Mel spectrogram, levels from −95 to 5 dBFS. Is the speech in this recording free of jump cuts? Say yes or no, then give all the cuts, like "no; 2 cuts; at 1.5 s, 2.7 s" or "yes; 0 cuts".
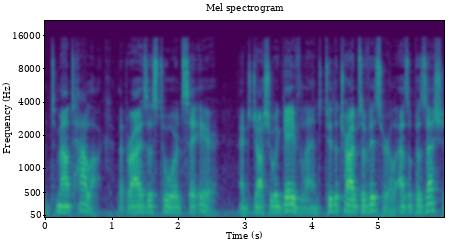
no; 2 cuts; at 2.8 s, 3.8 s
